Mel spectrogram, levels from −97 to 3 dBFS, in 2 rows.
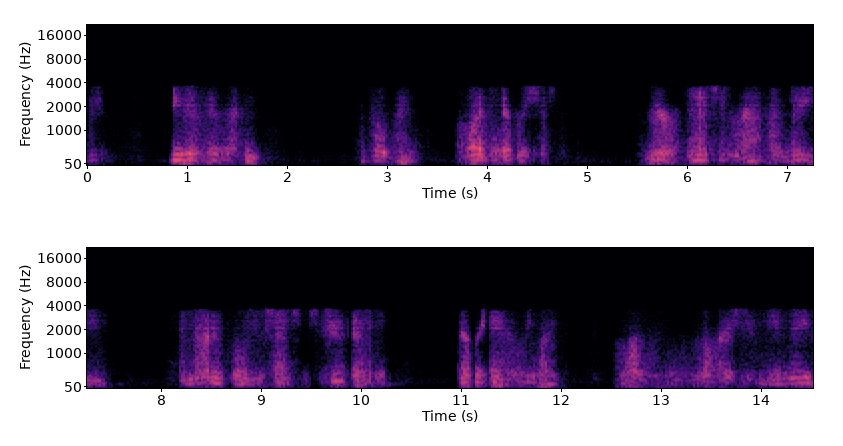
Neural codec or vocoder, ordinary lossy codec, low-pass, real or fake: codec, 44.1 kHz, 0.9 kbps, DAC; AAC, 16 kbps; 3.6 kHz; fake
